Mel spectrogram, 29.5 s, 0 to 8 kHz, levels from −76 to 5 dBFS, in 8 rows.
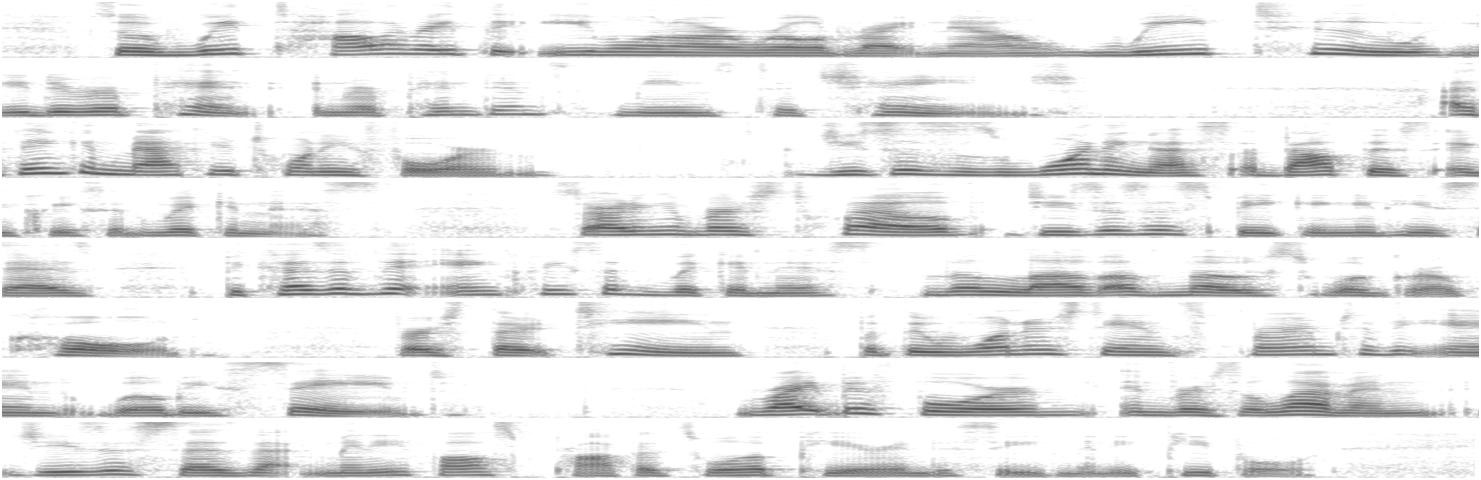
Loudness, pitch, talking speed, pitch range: -31 LUFS, 165 Hz, 180 wpm, 150-195 Hz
